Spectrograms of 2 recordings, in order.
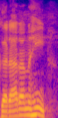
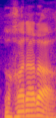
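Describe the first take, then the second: First: The first consonant is a plain g sound. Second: The first consonant is a throaty, gargled g sound. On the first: The speaker calls it wrong. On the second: The speaker calls it right. "देखो मैं कैसे ग ग कर रहा हूँ"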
